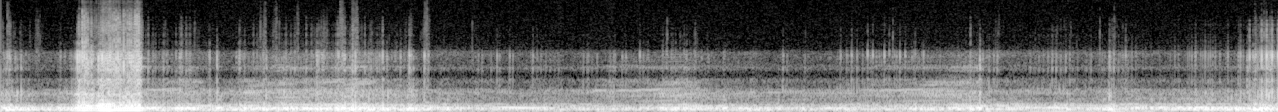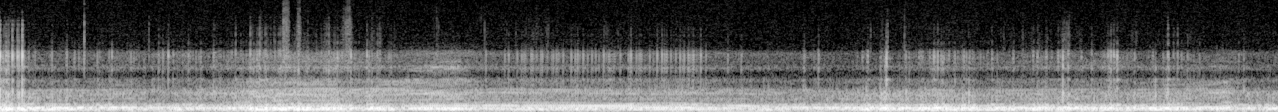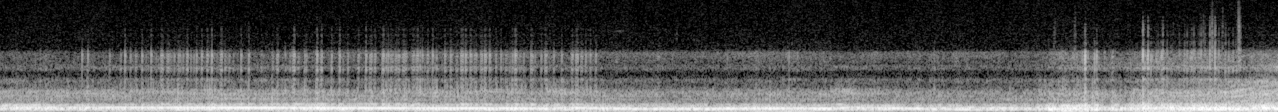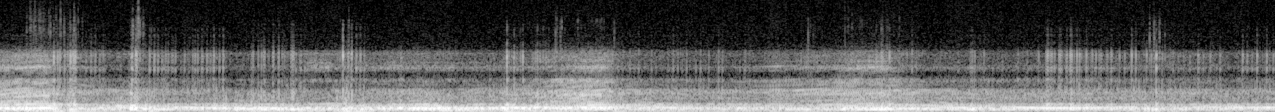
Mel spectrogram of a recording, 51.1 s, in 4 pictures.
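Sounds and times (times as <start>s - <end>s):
car engine revving: 36.0s - 51.0s.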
